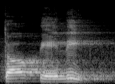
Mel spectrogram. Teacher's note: તપેલી બોલવું છે તો જીભનું ટેરવું જે છે તાળવે નથી અડતું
